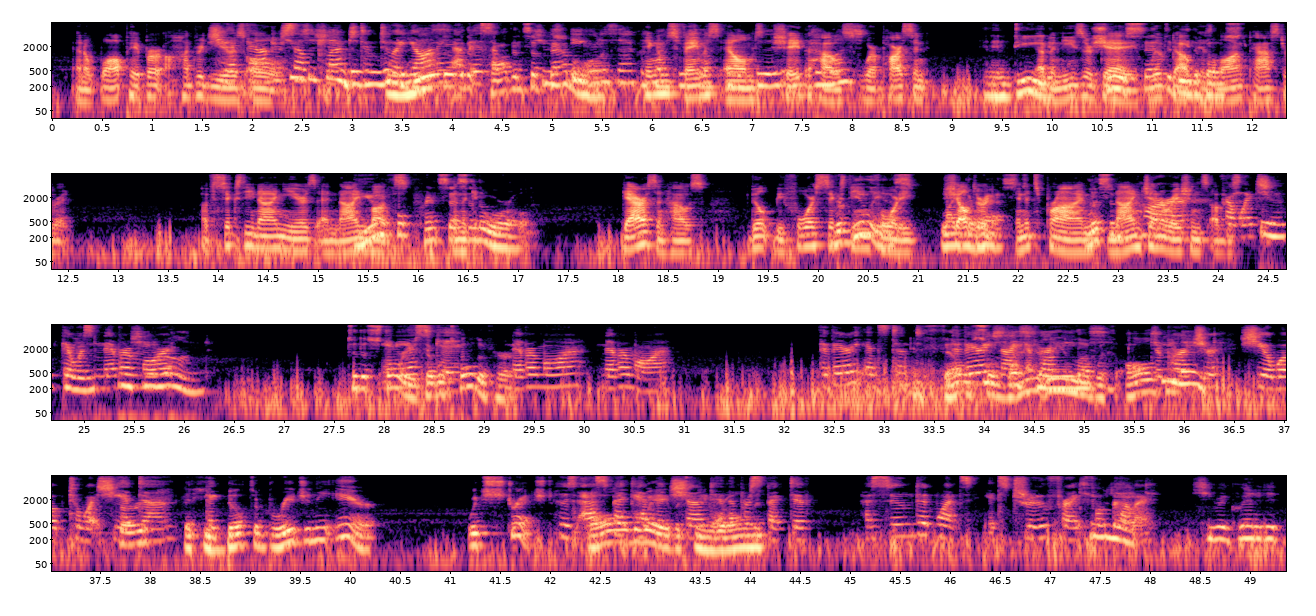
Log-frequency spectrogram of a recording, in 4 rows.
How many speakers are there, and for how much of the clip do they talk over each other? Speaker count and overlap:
4, about 49%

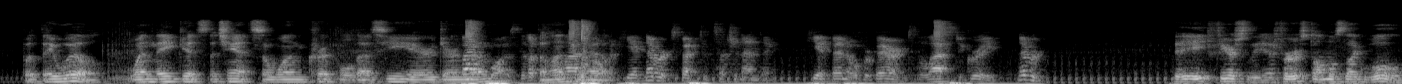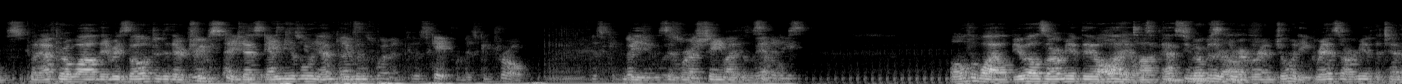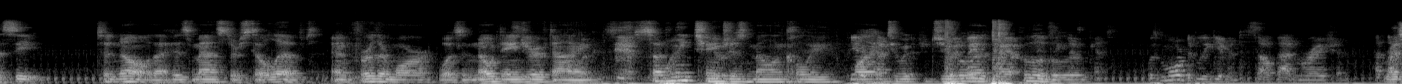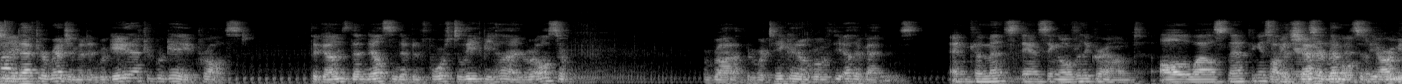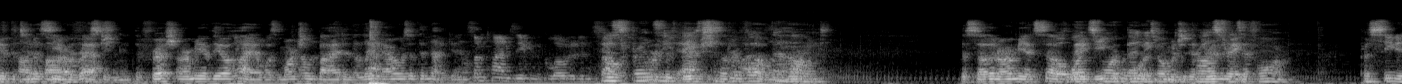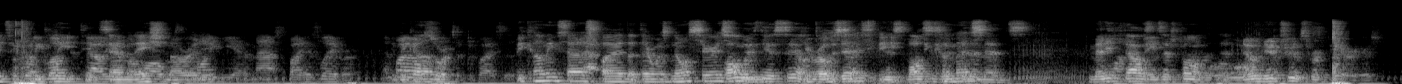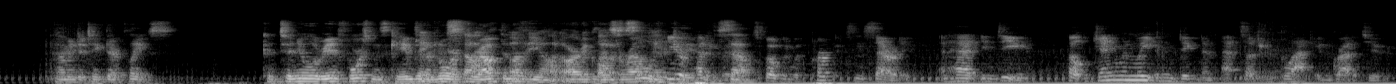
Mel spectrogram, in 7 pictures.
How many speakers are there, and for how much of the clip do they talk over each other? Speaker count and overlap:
3, about 36%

